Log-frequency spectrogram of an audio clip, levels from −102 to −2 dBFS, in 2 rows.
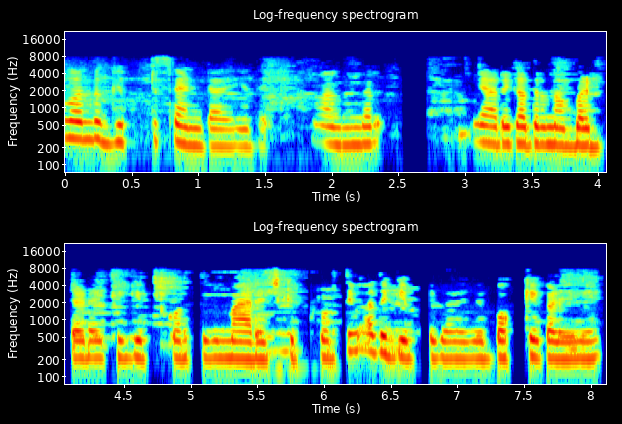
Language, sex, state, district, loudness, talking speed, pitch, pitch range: Kannada, female, Karnataka, Gulbarga, -22 LUFS, 135 wpm, 220 Hz, 215-250 Hz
